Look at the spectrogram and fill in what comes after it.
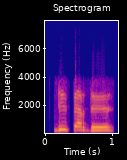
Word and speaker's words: Duperdu: Si scrive così, ma si pronuncia con la bocca così a cul de galina. Duperdu, alla francese o alla milanese, diciamo.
